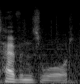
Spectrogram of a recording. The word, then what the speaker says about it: Heavensward: keep going a heaven sword i know it's heaven's ward heavenswood heaven heavenswood heavensward i try i know the pronunciation for some reason my tongue doesn't want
